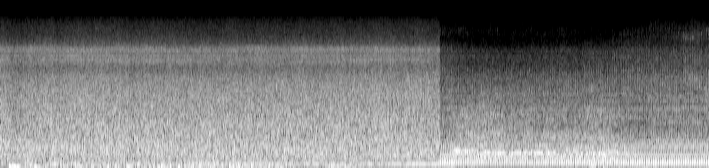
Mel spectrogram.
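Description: Fast-flowing floodwater rushing in a swollen river, a steady noisy wash. About two-thirds of the way through it cuts abruptly to a steady low mechanical hum with a constant pitch.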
